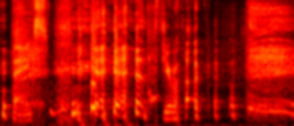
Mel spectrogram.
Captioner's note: laughs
